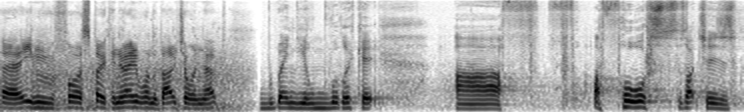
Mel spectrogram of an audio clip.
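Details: Stammering in a male serviceman pursuing a military career; he was the only one in his intake who stuttered. Interview pauses were left unedited.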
